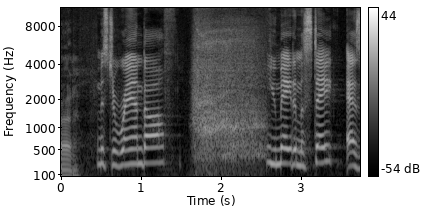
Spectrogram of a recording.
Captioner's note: exhales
